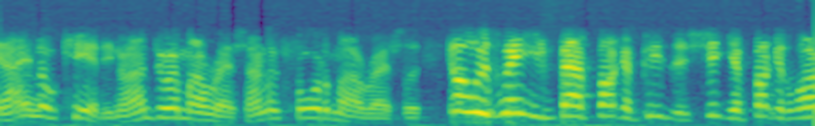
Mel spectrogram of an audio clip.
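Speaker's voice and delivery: fake Southern accent, thrown on. Calling in to a show and ranting: put-on Southern accent. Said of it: "He even had to throw the Southern accent on".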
